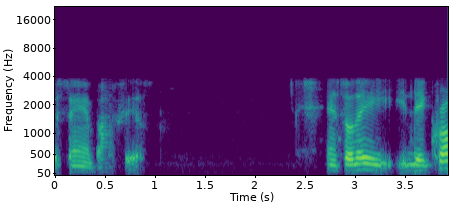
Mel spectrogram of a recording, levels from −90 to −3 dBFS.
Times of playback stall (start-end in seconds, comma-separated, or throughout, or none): none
